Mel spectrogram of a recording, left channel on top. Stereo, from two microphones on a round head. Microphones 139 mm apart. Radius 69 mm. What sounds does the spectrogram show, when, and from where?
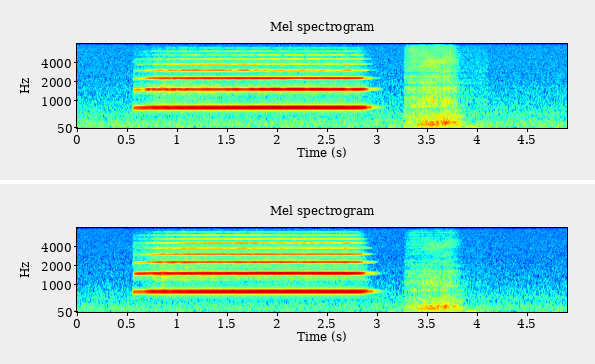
0.6 s a trumpet: 65° right (ahead or behind), 1.0 m
3.3 s a drawer: 60° left (ahead or behind), 0.7 m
